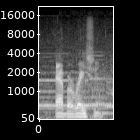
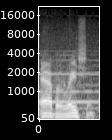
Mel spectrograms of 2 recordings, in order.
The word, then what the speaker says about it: aberration: to do a little side bar right quick aberration yeah Aber this is a aberration don't even sound like a word man what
